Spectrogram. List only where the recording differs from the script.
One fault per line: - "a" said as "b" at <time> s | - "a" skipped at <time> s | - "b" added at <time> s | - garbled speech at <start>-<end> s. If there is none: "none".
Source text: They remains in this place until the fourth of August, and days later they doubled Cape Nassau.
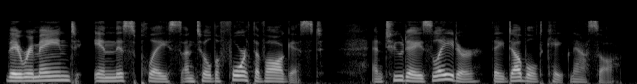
- "remains" said as "remained" at 0.2 s
- "two" added at 3.9 s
